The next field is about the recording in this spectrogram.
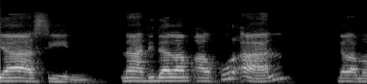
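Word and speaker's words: يس: huruf-huruf yang terputus jadi ketika kita baca ayat seperti ini bacanya bukan ya bukan biasa tapi Yasin nah di dalam Alquran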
